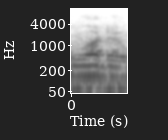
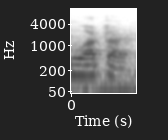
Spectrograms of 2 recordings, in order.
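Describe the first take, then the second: First: American accent, with a soft d-like t. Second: Indian accent, with a clear t sound. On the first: "the Americans say water" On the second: "the Indians say water"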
